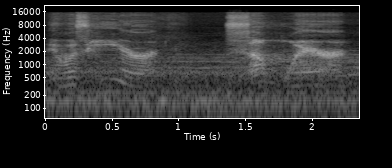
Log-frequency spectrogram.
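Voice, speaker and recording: Breathy female horror story narrator over loud music. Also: fairly low pitch, steady tone, slow pace. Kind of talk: dramatic scripted story narration.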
